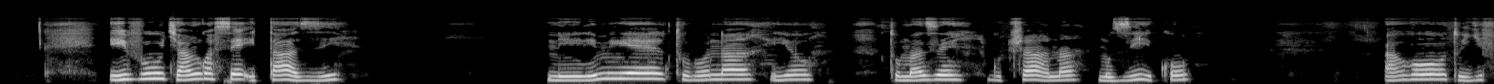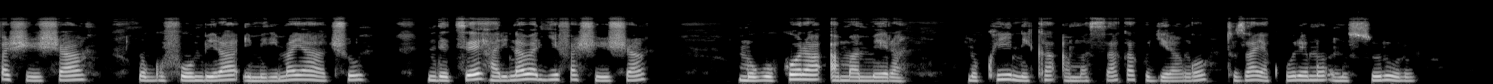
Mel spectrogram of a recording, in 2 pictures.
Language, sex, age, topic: Kinyarwanda, female, 18-24, government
